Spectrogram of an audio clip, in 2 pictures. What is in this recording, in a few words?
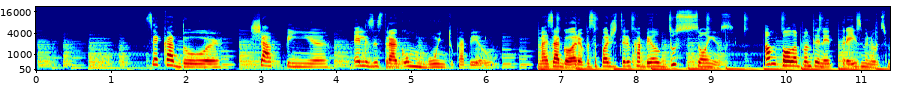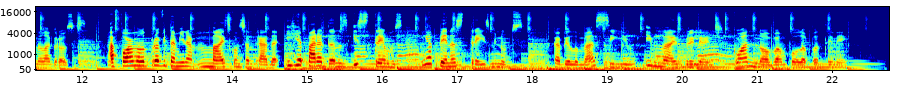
Portuguese Commercial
